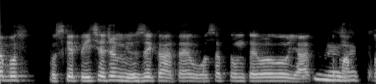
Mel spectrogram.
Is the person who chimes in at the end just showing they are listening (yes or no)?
yes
